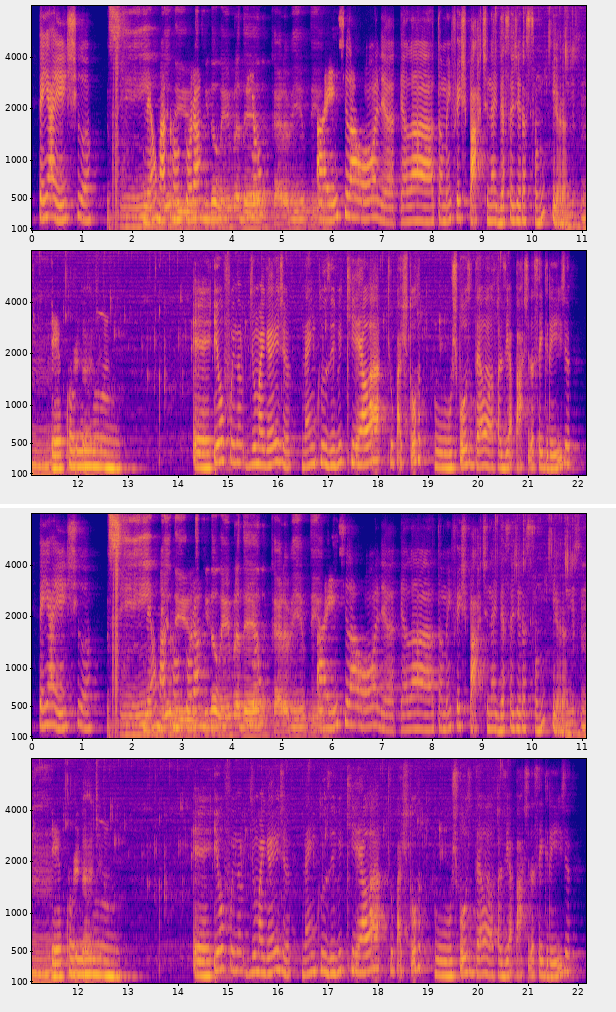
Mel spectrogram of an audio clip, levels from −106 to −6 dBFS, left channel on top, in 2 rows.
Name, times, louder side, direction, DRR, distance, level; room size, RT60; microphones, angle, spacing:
voice 1, 0.2-1.2 2.2-3.9 4.3-4.7 5.7-10.8 11.5-12.9 14.3-18.9 19.1-21.9, left 3 dB, 45° left, 13 dB, 0.8 m, -30 dB
voice 2, 1.5-5.9 10.7-11.5 11.9-12.5, right 3 dB, 40° right, 5 dB, 2.2 m, -32 dB
Water tap faucet / Sink (filling or washing), 9.2-20.7, left 3 dB, 20° left, 3.3 m, -53 dB
26.0 x 21.5 x 4.7 m, 0.74 s
head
